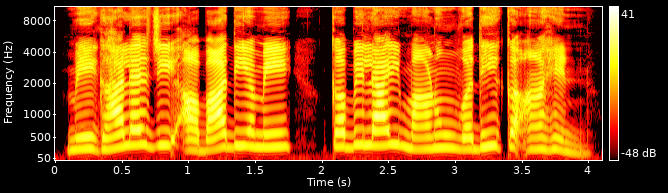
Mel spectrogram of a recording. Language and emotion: Sindhi, neutral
